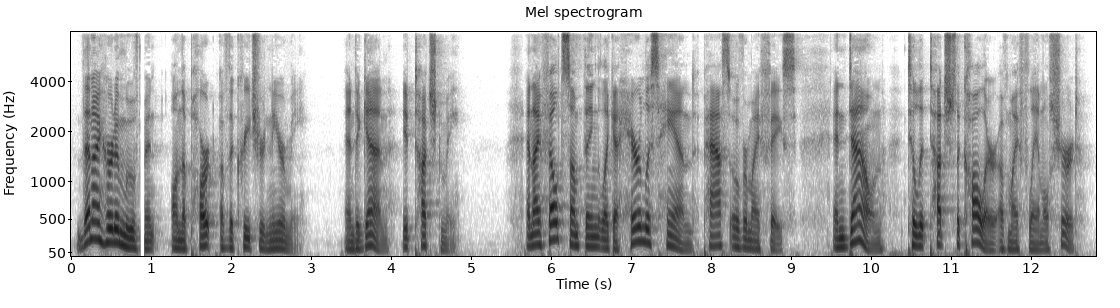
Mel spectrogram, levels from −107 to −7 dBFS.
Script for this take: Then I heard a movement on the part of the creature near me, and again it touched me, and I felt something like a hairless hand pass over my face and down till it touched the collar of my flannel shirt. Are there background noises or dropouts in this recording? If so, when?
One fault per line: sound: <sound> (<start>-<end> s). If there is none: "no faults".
sound: dropout (0.9-0.9 s)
